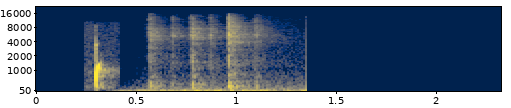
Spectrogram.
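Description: Intro sound effect: a single short pop, then about a second of faint, rapid clicks like keyboard typing.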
